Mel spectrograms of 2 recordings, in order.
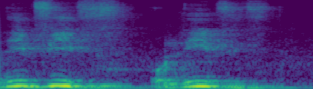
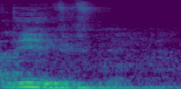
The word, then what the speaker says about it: Lviv: A primeira delas me perdoem se a pronúncia não sair adequada, é Lviv, que fica muito próximo da fronteira da Polônia.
